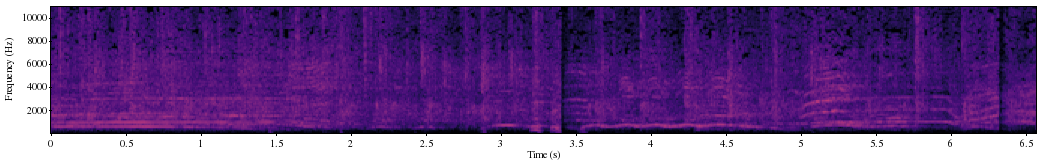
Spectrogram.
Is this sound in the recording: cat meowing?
no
